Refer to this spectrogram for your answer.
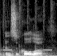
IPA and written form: ˌpɛnsəˈkoʊlə (Pensacola)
